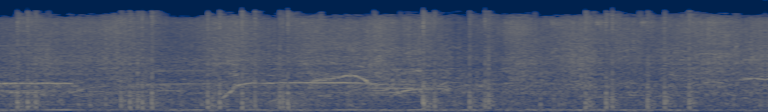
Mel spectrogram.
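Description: A fireworks display going off in rapid succession: a dense, unbroken run of pops, bangs and crackles.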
